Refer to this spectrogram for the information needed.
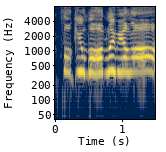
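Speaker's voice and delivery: acted very high, very loud, shrill, drawn-out furious yell. Retelling a phone call interrupted by his mom: imitating own middle school anger. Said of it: "middle school mad where you just go".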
